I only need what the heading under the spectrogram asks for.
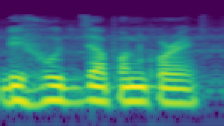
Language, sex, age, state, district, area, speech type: Assamese, male, 30-45, Assam, Dibrugarh, rural, spontaneous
